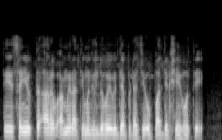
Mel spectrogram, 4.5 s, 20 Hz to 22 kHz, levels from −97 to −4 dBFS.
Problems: background sounds at intervals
